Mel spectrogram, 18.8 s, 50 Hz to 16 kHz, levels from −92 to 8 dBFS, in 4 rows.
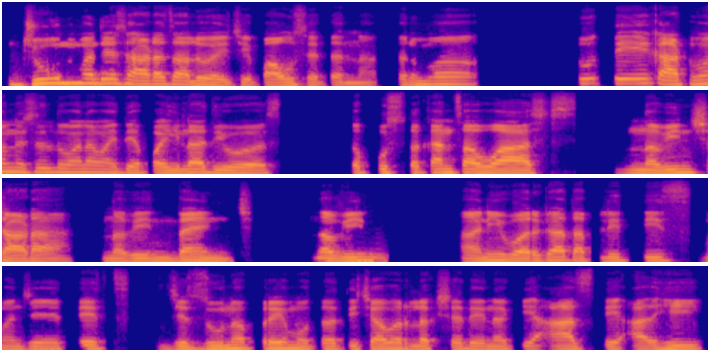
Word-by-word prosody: जूनमध्ये 190 +1 +4
शाळा 155 -3 +3
चालू 145 -2 +2
व्हायची 120 -2 -1
पाऊस 130 +2 +1
येताना, 110 -2 -5 0.2
तर 130 +1 -3
मग 155 +1 -1 0.7
तो 195 +1 -3
ते 190 0 -2
एक 190 -1 -2
आठवण 165 +3 +3
असेल 160 0 -2
तुम्हाला 155 -1 0
माहिती 135 -1 -2
आहे 130 - -2
पहिला 135 +1 +2
दिवस 125 -3 0 0.5
तर - - 0
पुस्तकांचा 140 0 +1
वास, 130 -2 +5 0.7
नवीन 130 +2 +4
शाळा, 120 -3 +2 0.4
नवीन 125 +1 -1
बेंच 125 -4 +1 0.4
नवीन 135 +1 +2 0.6
आणि 130 +3 +2
वर्गात 130 +2 +2
आपली 130 +1 -2
तीच 135 0 -5 0.2
म्हणजे 125 +2 -3 0.2
तेच 140 -1 -3 0.3
जे 130 +2 0
जुनं 130 +3 +1
प्रेम 140 -1 +2
होतं 125 +1 -2
तिच्यावर 130 +1 0
लक्ष 125 +1 -2
देणं, 125 -1 -2
की 130 - -5
आज 130 0 -1
ते 140 0 -1 0.2
ही 130 +3 +1
130 Hz, 135 wpm, -21 LUFS, 125-140 Hz, 0.7 s, वास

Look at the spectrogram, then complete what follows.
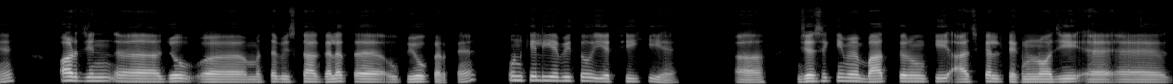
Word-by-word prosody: हैं। 140 +6 -4 0.5
और 180 0 +7
जिन 165 0 +1
अ, 135 -2 +2
जो 145 0 +3
अ, 120 -1 +1
मतलब 130 +2 -4
इसका 130 +1 0
गलत 140 +2 +1 0.3
उपयोग 125 +2 0
करते 105 +4 -5
हैं 140 - -5 0.4
उनके 190 0 +1
लिए 185 -1 +1
भी 175 0 0
तो 170 -1 -2
ये 140 -2 +1
ठीक 140 -2 -5
ही 130 -4 -2
है। 100 -1 -6 0.6
अ, 110 -1 -1 0.4
जैसे 145 +4 +4
कि 170 +2 -3
मैं 155 -3 +2
बात 130 +1 +3
करूँ 140 -1 +3
कि 145 0 0 0.2
आजकल 130 +3 -1
टेक्नोलॉजी 120 +2 +1
अ - - -11
अ, 115 -1 -2
135 Hz, 160 wpm, -23 LUFS, 120-145 Hz, 0.6 s, और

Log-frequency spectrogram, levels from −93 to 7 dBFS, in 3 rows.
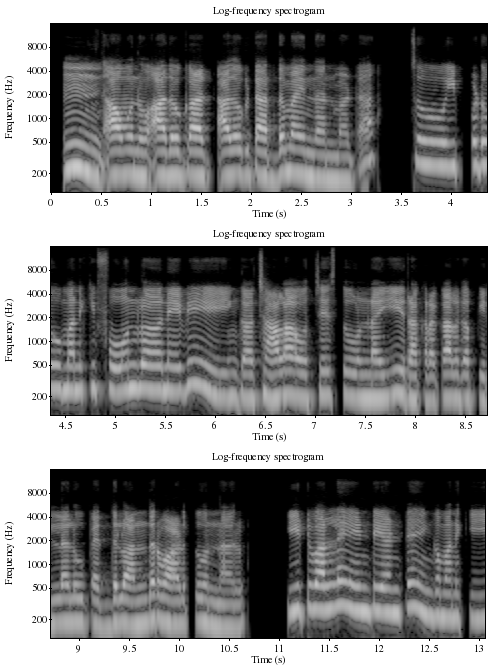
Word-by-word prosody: హ్మ్. 235 -3 +4 0.2
అవును. 195 -1 +1 0.2
అదొక 195 +1 +2 0.4
అదొకటర్థమైందనమాట. 190 -4 0 0.6
సో 275 - -2 0.3
ఇప్పుడు 255 +2 -3 0.2
మనకి 245 +1 -1
ఫోనులో 250 +2 +1
అనేవి 240 +4 -1 0.3
ఇంకా 195 -1 -3 0.2
చాలా 200 +2 +4
ఒచ్చేస్తూ 205 +1 -7
ఉన్నాయి, 190 +2 0
రకరకాలుగా 190 +1 -1
పిల్లలు, 185 +1 -2
పెద్దలు 175 +2 -2
అందరూ 195 +4 -1
వాడుతూ 175 +2 -1
ఉన్నారు. 155 -1 -4 0.5
ఇటివల్లే 275 +3 +2
ఏంటి 260 0 +1
అంటే 245 +4 -2
ఇంక 225 -1 -4
మనకి 210 -1 -6
195 Hz, 110 wpm, -24 LUFS, 185-240 Hz, 0.6 s, హ్మ్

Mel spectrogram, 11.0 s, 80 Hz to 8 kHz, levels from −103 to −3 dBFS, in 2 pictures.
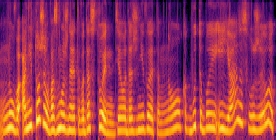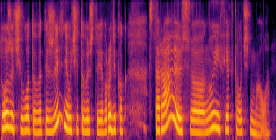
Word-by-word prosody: ну, 275 0 +7
в 225 -4 +5
они 250 +7 +5
тоже, 370 -3 +5
возможно, 235 +1 +4
этого 215 -2 0
достойны. 250 -6 +2
Дело 225 +3 0
даже 220 +1 -2
не 240 +1 0
в 250 - -5
этом, 210 -6 -1
но 255 +7 -1
как 255 -5 -8
будто 285 +3 0
бы 270 +2 +1
и 260 0 0
я 235 - +1
заслужила 285 -2 0
тоже 270 -1 0
чего-то 230 -4 -5
в 195 - -6
этой 200 +1 -5
жизни, 290 - -1
учитывая, 225 -2 -4
что 210 0 -10
я 200 0 -4
вроде 235 +2 -1
как 220 -2 -10 0.4
стараюсь, 245 - -1
а, 195 -2 -1
но 215 +6 -3
эффекта 245 -4 -4
очень 200 +1 -8
мало. 175 0 -12
235 Hz, 190 wpm, -19 LUFS, 215-265 Hz, 0.4 s, ну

